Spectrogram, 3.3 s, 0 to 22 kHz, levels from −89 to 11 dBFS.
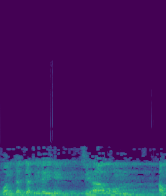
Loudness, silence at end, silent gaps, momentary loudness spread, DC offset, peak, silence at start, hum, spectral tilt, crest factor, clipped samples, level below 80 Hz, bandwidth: -19 LUFS; 0 s; none; 12 LU; under 0.1%; -4 dBFS; 0 s; none; -4.5 dB/octave; 16 dB; under 0.1%; -70 dBFS; 5.8 kHz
